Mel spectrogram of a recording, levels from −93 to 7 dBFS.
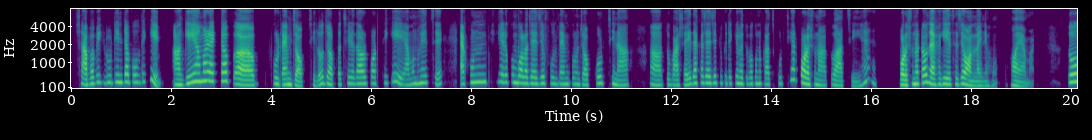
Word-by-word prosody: স্বাভাবিক 230 Hz, +6 st, +2 dB
রুটিনটা 275 Hz, +2 st, +1 dB
বলতে 275 Hz, +1 st, -6 dB
কি, 375 Hz, -, +2 dB, 0.5 s
আগে 215 Hz, +7 st, +2 dB, 0.2 s
আমার 330 Hz, +1 st, +5 dB
একটা 320 Hz, +1 st, 0 dB, 0.3 s
আ -, -, +11 dB, 0.6 s
full-time 205 Hz, -3 st, +1 dB
job 150 Hz, -1 st, +2 dB, 0.2 s
ছিল। 175 Hz, -1 st, -12 dB, 0.2 s
Job 205 Hz, -4 st, +2 dB
টা 200 Hz, -, -3 dB
ছেড়ে 235 Hz, -2 st, -5 dB
দেওয়ার 230 Hz, +1 st, +3 dB
পর 235 Hz, -1 st, -2 dB
থেকেই 260 Hz, +2 st, -6 dB, 0.2 s
এমন 220 Hz, +4 st, -4 dB
হয়েছে। 255 Hz, -3 st, -4 dB, 0.5 s
এখন 275 Hz, +4 st, -3 dB, 0.4 s
সেরকম 280 Hz, -2 st, -5 dB
বলা 240 Hz, -2 st, +3 dB
যায় 230 Hz, -1 st, 0 dB
যে 240 Hz, -, 0 dB
ফুল-টাইম 220 Hz, -2 st, -6 dB
কোনো 215 Hz, -1 st, -8 dB
job 190 Hz, -1 st, -2 dB, 0.2 s
করছি 240 Hz, -1 st, -5 dB
না। 175 Hz, -, -2 dB, 0.6 s
আ 200 Hz, -, +1 dB, 0.2 s
তো 195 Hz, -, -13 dB
বাসায়ই 185 Hz, +2 st, -2 dB
দেখা 245 Hz, +1 st, -2 dB
যায় 250 Hz, 0 st, +2 dB
যে -, -, 0 dB
টুকিটাকি 240 Hz, 0 st, -12 dB
হয়তো 230 Hz, -1 st, -3 dB
বা -, -, -3 dB
কোনো 230 Hz, 0 st, -4 dB
কাজ 210 Hz, -1 st, -4 dB
করছি 230 Hz, +4 st, -14 dB
আর 375 Hz, -, -4 dB
পড়াশোনা 210 Hz, -6 st, +4 dB, 0.2 s
তো 195 Hz, -, -16 dB, 0.2 s
আছেই, 150 Hz, -2 st, -13 dB
হ্যাঁ। 295 Hz, +1 st, -7 dB, 0.6 s
পড়াশোনাটাও 215 Hz, +7 st, +5 dB
দেখা 210 Hz, 0 st, +4 dB
গিয়েছে 210 Hz, 0 st, 0 dB
যে -, -, +1 dB
অনলাইনে 155 Hz, -1 st, -4 dB
হ -, -, -27 dB, 0.4 s
হয় 165 Hz, -3 st, 0 dB
আমার। -, -, -21 dB, 0.7 s
তো 280 Hz, -, +3 dB
230 Hz, 165 wpm, -21 LUFS, 200-260 Hz, 0.7 s, আ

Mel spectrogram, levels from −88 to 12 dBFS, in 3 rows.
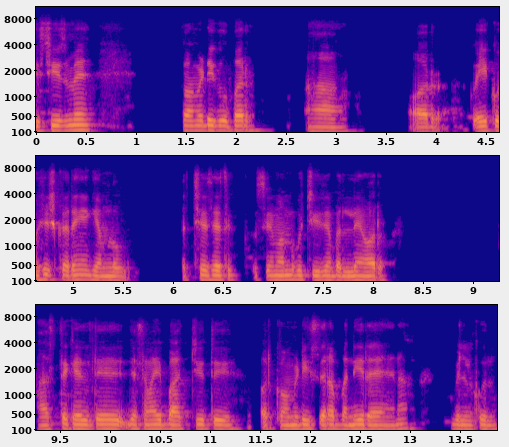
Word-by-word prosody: इस 115 Hz, -1 st, -2 dB
चीज़ 130 Hz, -1 st, +3 dB
में, 135 Hz, 0 st, +5 dB, 0.9 s
कॉमेडी 130 Hz, +1 st, +3 dB
के 130 Hz, -, 0 dB
ऊपर। 130 Hz, +1 st, +4 dB, 0.6 s
हाँ, 110 Hz, 0 st, -4 dB, 0.5 s
और 110 Hz, 0 st, 0 dB, 0.4 s
ये 120 Hz, -, +5 dB
कोशिश 125 Hz, +1 st, +3 dB
करेंगे 125 Hz, +1 st, +1 dB
की 115 Hz, -, 0 dB
हम 110 Hz, 0 st, +1 dB
लोग 110 Hz, -1 st, -3 dB, 0.5 s
अच्छे 125 Hz, -, -1 dB
से 120 Hz, 0 st, +5 dB
स 120 Hz, 0 st, -6 dB, 0.3 s
सिनेमा 120 Hz, -1 st, +1 dB
में 120 Hz, -, +1 dB
कुछ 120 Hz, 0 st, -3 dB
चीज़ें 115 Hz, -1 st, +1 dB
बदले। 110 Hz, 0 st, +2 dB
और 110 Hz, 0 st, +1 dB, 1.2 s
हँसते-खेलते 115 Hz, +1 st, +1 dB, 0.3 s
जैसे 115 Hz, -1 st, -1 dB
हमारी 115 Hz, +1 st, +3 dB
बातचीत 115 Hz, +1 st, -1 dB
हुई 115 Hz, -1 st, +2 dB, 0.3 s
और -, -, -3 dB
कॉमेडी 110 Hz, +2 st, +2 dB
इस 115 Hz, 0 st, -4 dB
तरह 115 Hz, 0 st, +3 dB
बन 110 Hz, -, +1 dB
ही 120 Hz, -, +5 dB
रहे 110 Hz, -1 st, +2 dB
है 105 Hz, 0 st, -4 dB
ना 125 Hz, +2 st, -4 dB, 0.5 s
बिल्कुल। 110 Hz, -1 st, -1 dB
115 Hz, 165 wpm, -23 LUFS, 110-120 Hz, 1.2 s, में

